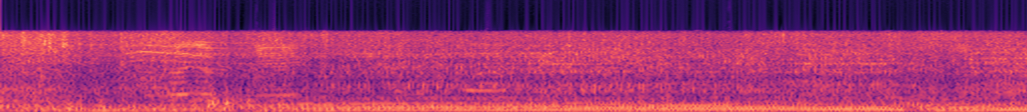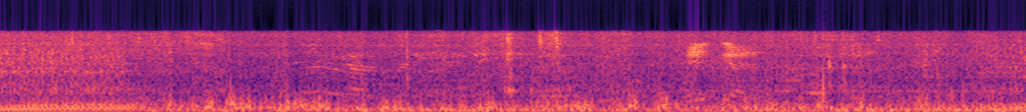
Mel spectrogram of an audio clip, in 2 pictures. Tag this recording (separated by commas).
Accelerating, Vehicle, Car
